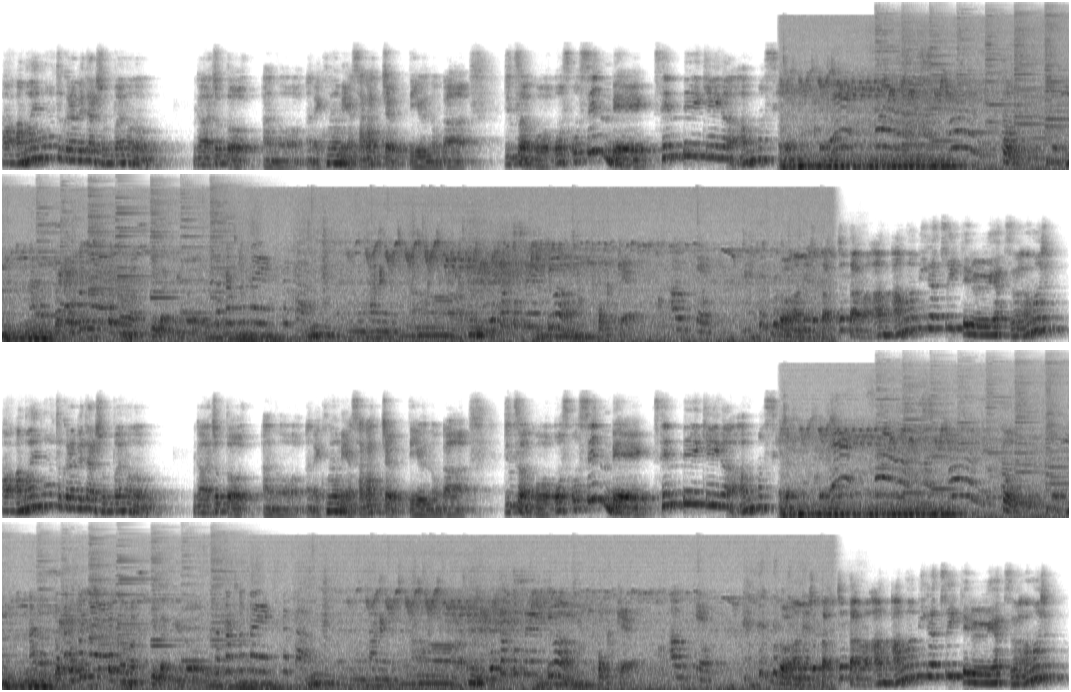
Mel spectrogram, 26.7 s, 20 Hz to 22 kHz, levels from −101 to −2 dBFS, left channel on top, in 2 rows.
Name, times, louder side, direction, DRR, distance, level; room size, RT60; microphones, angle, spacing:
voice 1, 0.0-1.9 2.4-6.0 6.3-10.4 12.5-13.3 14.0-15.9 18.5-20.5 20.8-21.2 23.1-26.4, right 2 dB, 35° right, -1 dB, 0.4 m, -27 dB
sound 1, 9.7-23.7, left 1 dB, 30° left, 0.7 m, -28 dB
voice 2, 10.3-12.7 13.7-14.8 16.1-17.3 17.6-18.6 21.7-22.3 22.6-23.5, right 1 dB, 55° right, -3 dB, 1.0 m, -33 dB
Keyboard (musical), 10.9-16.6, left 1 dB, 55° left, 1.2 m, -37 dB
3.5 x 2.2 x 2.6 m, 0.71 s
head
